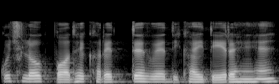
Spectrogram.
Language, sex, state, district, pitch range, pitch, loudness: Hindi, male, Jharkhand, Ranchi, 115-135 Hz, 125 Hz, -18 LUFS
